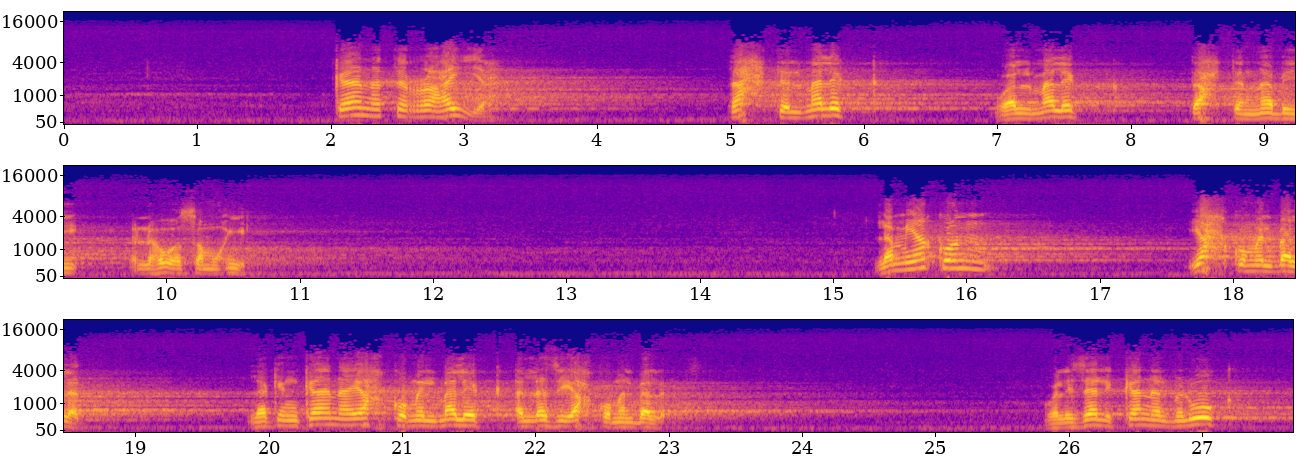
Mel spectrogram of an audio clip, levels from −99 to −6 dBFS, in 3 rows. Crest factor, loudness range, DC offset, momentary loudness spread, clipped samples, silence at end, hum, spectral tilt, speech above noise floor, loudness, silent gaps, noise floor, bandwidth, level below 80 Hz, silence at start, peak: 16 dB; 8 LU; under 0.1%; 21 LU; under 0.1%; 0 s; none; -4.5 dB/octave; 36 dB; -18 LUFS; none; -54 dBFS; 14.5 kHz; -64 dBFS; 2.05 s; -4 dBFS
